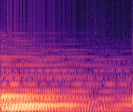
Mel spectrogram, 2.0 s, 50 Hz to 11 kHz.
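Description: Piano F major chord struck once and left to ring, fading slowly: the resolution of a C7 dominant seventh onto F, a perfect cadence with a settled sound.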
